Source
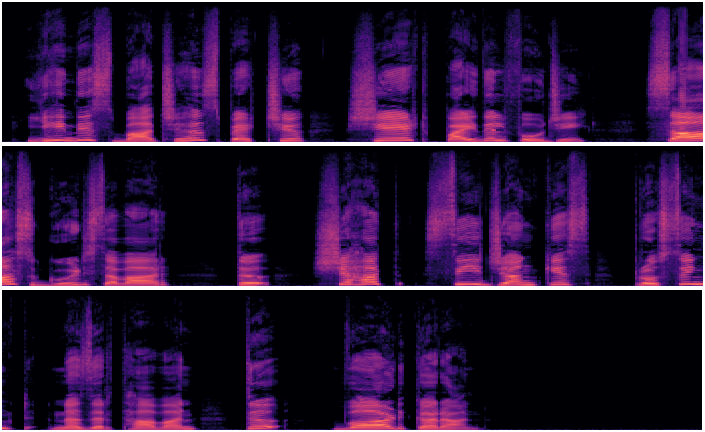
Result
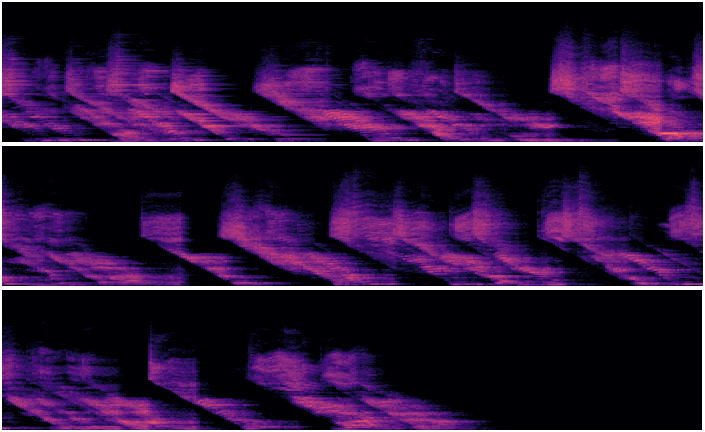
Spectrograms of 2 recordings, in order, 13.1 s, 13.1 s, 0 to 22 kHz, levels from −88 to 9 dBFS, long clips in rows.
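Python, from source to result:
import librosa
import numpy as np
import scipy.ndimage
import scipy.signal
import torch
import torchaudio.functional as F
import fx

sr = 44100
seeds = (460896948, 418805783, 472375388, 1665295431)

p1 = fx.spec_delay(x, sr, highs='early', ms=612)
p2 = fx.weighting(p1, sr, curve='ITU-R 468')
p3 = fx.spec_box(p2, sr, start_s=0.79, length_s=1.01, low_hz=1200.0, high_hz=9400.0, gain_db=8)
p4 = fx.high_shelf(p3, sr, hz=9500.0, db=10.5)
p5 = fx.rider(p4, sr, range_db=4, speed_s=2.0)
p6 = p4 + (p5 * librosa.db_to_amplitude(1.0))
p7 = fx.comb_fb(p6, sr, f0_hz=200.0, decay_s=0.36, harmonics='all', damping=0.0, mix_pct=90)
p8 = fx.rotary_switch(p7, sr, hz=0.8, then_hz=6.0, switch_at_s=2.29)
p9 = fx.room_shoebox(p8, sr, seeds[0], volume_m3=37.0, walls='mixed', distance_m=0.39)
p10 = fx.pre_swell(p9, sr, db_per_s=39.0)
y = p10 * librosa.db_to_amplitude(-7.5)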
